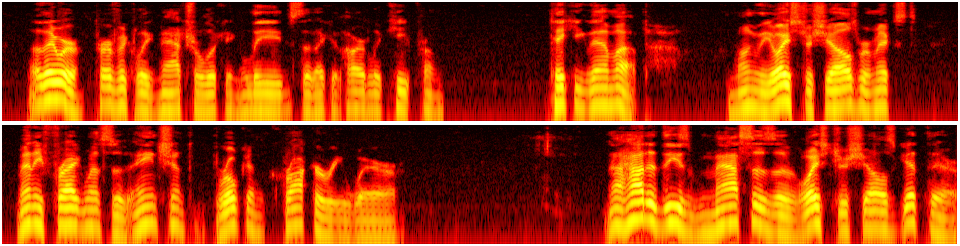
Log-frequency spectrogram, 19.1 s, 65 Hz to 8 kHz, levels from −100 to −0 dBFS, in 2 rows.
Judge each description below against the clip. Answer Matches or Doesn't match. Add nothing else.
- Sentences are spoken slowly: Matches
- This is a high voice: Doesn't match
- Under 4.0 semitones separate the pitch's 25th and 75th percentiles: Doesn't match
